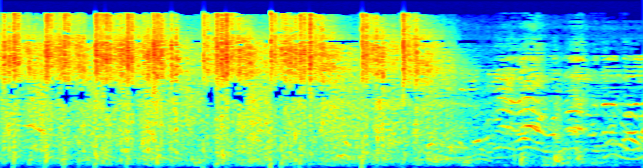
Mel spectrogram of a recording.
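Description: Rapid gunfire, many shots in quick succession, for about four and a half seconds, then shouting voices near the end.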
